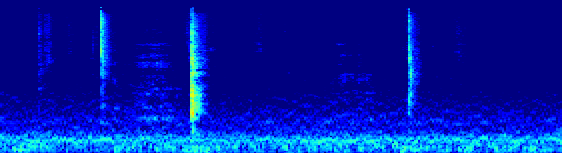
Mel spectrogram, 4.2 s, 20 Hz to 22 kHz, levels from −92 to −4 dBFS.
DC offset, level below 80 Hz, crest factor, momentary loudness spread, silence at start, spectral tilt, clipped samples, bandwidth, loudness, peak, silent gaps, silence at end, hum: under 0.1%; -72 dBFS; 40 dB; 25 LU; 0 s; -1 dB/octave; under 0.1%; 16 kHz; -38 LUFS; -4 dBFS; none; 0 s; none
